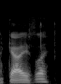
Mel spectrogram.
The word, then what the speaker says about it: Guiseley: I did pronounce that right, didn't I? Guiseley? – Yeah. – Good.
